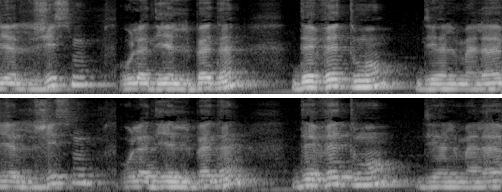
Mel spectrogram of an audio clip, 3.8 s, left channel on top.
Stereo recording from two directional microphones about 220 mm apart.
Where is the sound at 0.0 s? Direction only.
45° left (ahead or behind).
